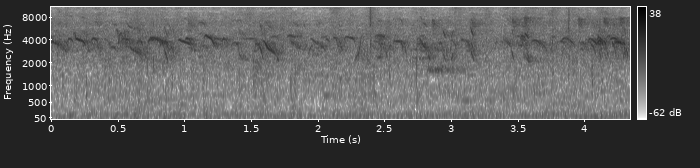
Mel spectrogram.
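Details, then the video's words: Young chickens and baby chicks feeding on fresh termites on a countryside farm; constant shrill peeping from numerous chicks, each note brief and falling, over a low background drone. "Baby Chicks & Young Chickens Enjoy Fresh Termites | Relaxing Farm Life | Natural Sounds"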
